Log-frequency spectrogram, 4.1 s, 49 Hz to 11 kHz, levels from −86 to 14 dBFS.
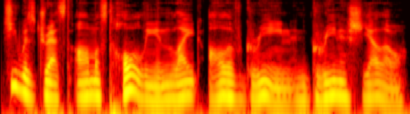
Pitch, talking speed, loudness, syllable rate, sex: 110 Hz, 175 wpm, -19 LUFS, 4.8 syllables/s, male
